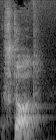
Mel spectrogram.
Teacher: If you look at the word Stadt, for example, Stadt with A, in Austria you will pronounce it Stadt with O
